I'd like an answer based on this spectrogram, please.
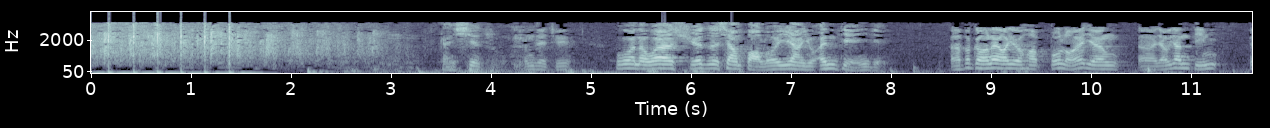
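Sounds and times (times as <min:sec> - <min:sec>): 
applause: 0:00.0 - 0:03.2
speech: 0:03.6 - 0:11.6.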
